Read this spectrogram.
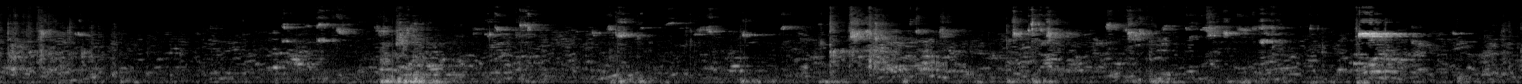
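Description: Basketball shoes squeak sharply on a hardwood floor.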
